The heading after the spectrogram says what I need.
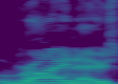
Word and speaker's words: Wrynose: Well, we've got Rhinos Pass, which I always used to be thought was spelled like rhino, like the animal, but it begins with a W cuz, of course, Cumbria spelling.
